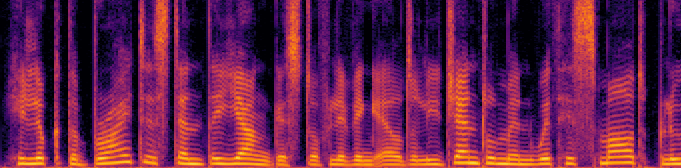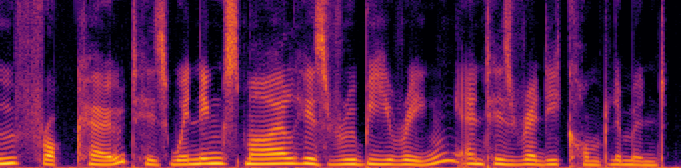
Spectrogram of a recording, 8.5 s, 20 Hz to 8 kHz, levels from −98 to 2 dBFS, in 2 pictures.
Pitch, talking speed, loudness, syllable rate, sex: 220 Hz, 190 wpm, -17 LUFS, 4.9 syllables/s, female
